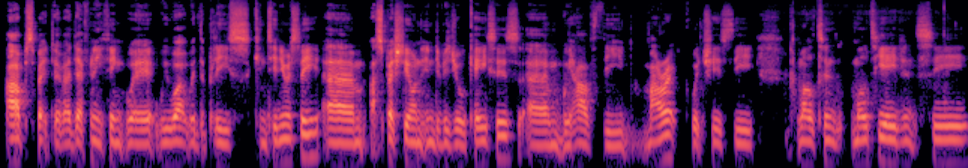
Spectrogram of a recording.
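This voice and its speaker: Councillor, very flat voice, lots of ums, dry sound. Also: medium pitch, a little fast, dry recording, rough recording. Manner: hesitant, heavy on fillers. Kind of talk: answering questions at a council meeting. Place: council meeting chamber.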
